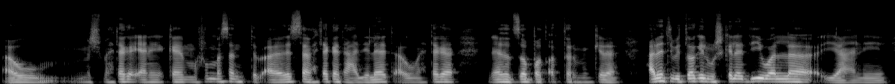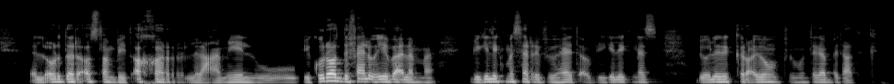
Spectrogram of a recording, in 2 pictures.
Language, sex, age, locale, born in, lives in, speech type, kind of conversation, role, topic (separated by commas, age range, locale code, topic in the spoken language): Arabic, male, 20-24, ar-EG, Egypt, Egypt, conversation, advice, advisor, إزاي أقدر أبدأ شغل بتركيز عميق لما الكمالية وخوفي من الفشل بيخلّوني أأجّل البداية؟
